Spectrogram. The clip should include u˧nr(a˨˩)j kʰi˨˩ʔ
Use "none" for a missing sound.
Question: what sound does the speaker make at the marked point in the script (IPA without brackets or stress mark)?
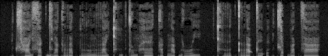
a˦˥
